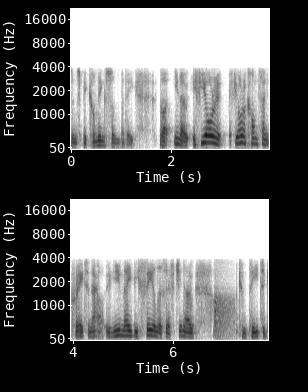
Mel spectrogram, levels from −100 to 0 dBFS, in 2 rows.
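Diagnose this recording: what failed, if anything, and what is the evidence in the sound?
Codec stage: the G.729 codec at 8 kbit/s makes the speech rough and synthetic. On a spectrogram the energy sits in a 150 Hz to 3.5 kHz band with nothing above it.

Network stage: VoIP packet loss concealed by the speech codec at 1.39–1.85 s after "becoming somebody", 4.44–4.80 s after "you're a content creator", and 6.84–7.28 s after "as if you know". The decoder extrapolates its last frames into buzzy tones or coloured noise that fade. On a spectrogram these appear as smeared, flat harmonics, and the waveform shows a sagging envelope.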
